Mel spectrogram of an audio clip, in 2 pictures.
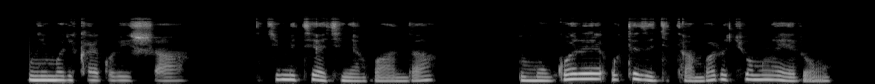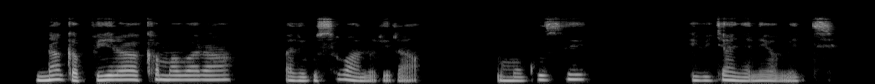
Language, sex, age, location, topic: Kinyarwanda, female, 36-49, Kigali, health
